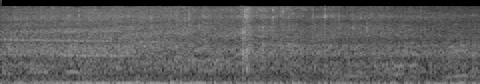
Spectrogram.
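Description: City street ambience: a steady low rumble of traffic with indistinct voices of people nearby, and a single short click about a second in.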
